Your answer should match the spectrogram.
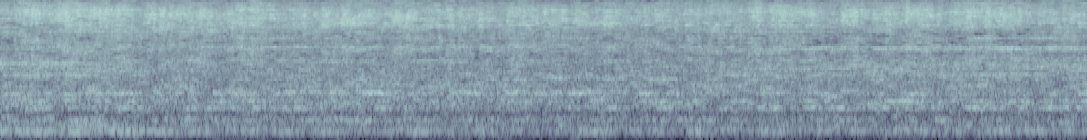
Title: How does a bearing failures makes noise....take a look. #bearingfailure #motor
